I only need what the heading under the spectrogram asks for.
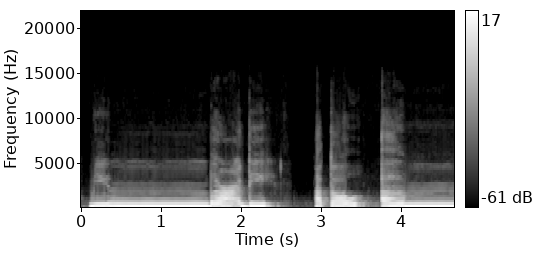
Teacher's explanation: Yang dimaksud dengan intibaqu syafatain yaitu dengan merapatkan kedua bibir itu tidak ditekan. Hanya mempertemukan kedua bibir secara lunak tanpa tekanan. Sehingga suara mim yang ditimbulkan dari iqlab atau suara mim dari ikhfa syafawi itu samar suaranya. Karena memang iqlab dan ikhfa syafawi itu suara mimnya harus samar ya.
